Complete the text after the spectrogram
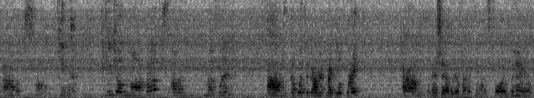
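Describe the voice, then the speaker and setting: A woman with a slightly high voice talks as an interviewed costume designer. Her delivery is casual and explanatory. The recording is echoey, with clear background noise. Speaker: costume designer and theater professor being interviewed. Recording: echoey, noisy room recording.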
